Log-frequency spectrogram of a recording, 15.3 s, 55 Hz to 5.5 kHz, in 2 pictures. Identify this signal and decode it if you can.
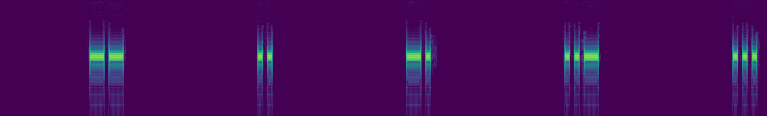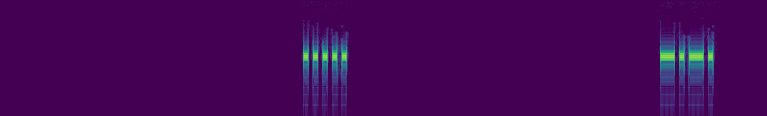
Morse code, heard as a keyed tone, about 25 wpm, spaced as for 6 wpm, 590 Hz. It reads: MINUS 5 C
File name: qso012 06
